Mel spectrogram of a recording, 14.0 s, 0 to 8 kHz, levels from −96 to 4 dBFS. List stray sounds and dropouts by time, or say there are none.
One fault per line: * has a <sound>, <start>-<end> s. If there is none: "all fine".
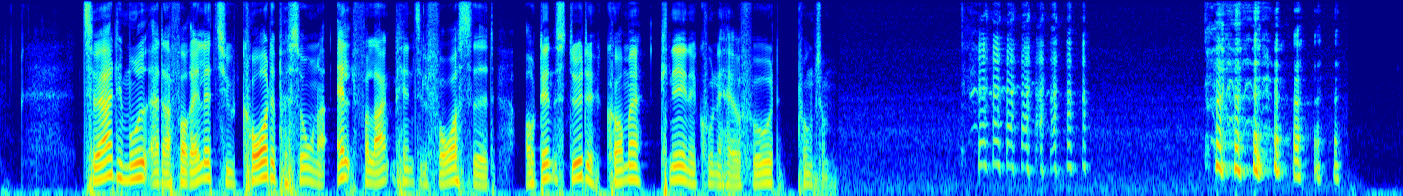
* has a laugh, 9.6-10.9 s
* has a laugh, 12.0-13.4 s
